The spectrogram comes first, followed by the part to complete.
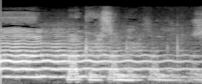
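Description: A boy sings a Kashmiri naat unaccompanied, holding a long note with a wavering vibrato that tapers off about half a second in. A softer, lower voice carries on after it as the level falls away.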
